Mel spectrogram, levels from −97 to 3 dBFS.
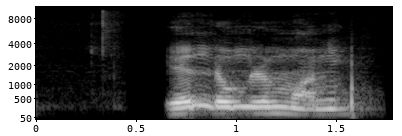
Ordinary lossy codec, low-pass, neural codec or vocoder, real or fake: AAC, 64 kbps; 9.9 kHz; codec, 44.1 kHz, 3.4 kbps, Pupu-Codec; fake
